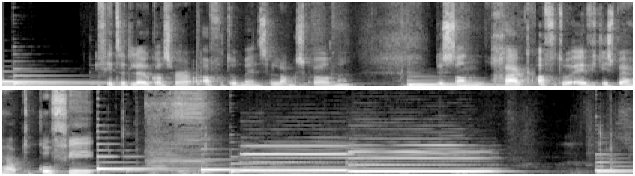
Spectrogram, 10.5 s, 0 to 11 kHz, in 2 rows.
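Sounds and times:
speech: 0:00.8 - 0:07.0
loud electronic doorbell chiming a short melody: 0:06.4 - 0:09.6.

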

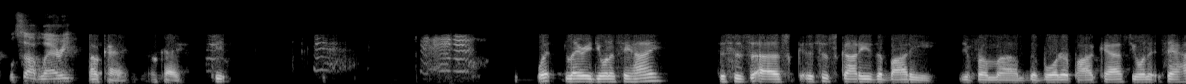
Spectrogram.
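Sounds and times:
speech: 0:00.1 - 0:02.4, 0:05.4 - 0:11.8
cat meowing: 0:02.1 - 0:02.4, 0:03.0 - 0:04.9.

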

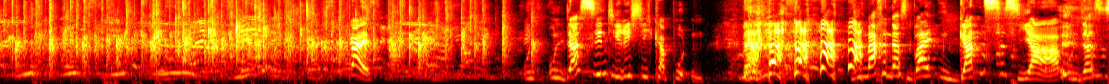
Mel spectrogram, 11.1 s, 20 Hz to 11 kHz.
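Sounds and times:
live audience clapping: 0:00.0 - 0:05.5
speech: 0:03.6 - 0:03.8, 0:06.1 - 0:11.0
laughter: 0:07.3 - 0:09.0.

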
